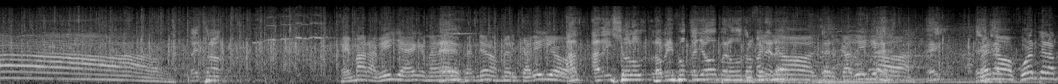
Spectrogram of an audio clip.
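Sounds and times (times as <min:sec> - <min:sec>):
vocal cheer: 0:00.0 - 0:01.7, 0:07.4 - 0:10.2
audience applauding: 0:00.0 - 0:10.5
crowd noise: 0:00.0 - 0:10.5
speech: 0:03.4 - 0:10.5.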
